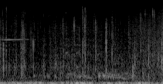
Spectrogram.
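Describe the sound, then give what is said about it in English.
A faint, airy whistling from whistles tied to the tails of pigeons flying in the sky above Beijing's hutongs in the early afternoon drifts by overhead, steady, over a low outdoor rumble and background noise. No one speaks. “The sound is produced by whistles tied to the pigeons' tails.”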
